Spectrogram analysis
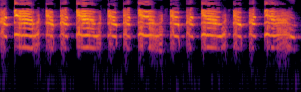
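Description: A cockatiel gives a rapid run of harsh, scratchy chattering notes, about three per second, with a slightly musical ring and no other sounds.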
